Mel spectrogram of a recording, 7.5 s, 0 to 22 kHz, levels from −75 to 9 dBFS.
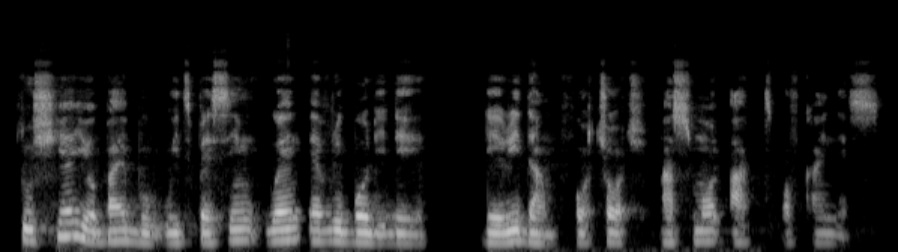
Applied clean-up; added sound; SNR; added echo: neural mask model Resemble Enhance denoiser.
